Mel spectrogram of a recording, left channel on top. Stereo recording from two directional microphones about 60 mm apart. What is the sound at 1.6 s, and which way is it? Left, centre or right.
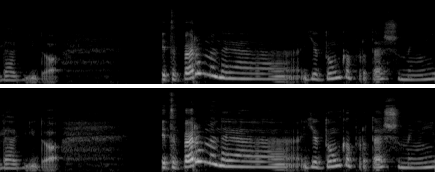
Speech, right.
